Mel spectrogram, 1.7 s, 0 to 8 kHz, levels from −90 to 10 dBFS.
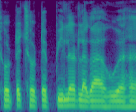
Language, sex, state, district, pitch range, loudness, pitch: Hindi, male, Jharkhand, Garhwa, 105-115 Hz, -15 LUFS, 110 Hz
